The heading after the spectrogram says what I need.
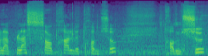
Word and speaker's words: Tromsø: Tromsø, parce que le O barré se prononce E.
